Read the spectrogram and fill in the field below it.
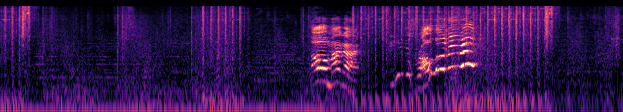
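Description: Gunfire rattles rapidly in a game.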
